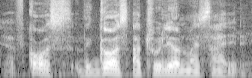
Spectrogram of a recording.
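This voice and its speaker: A man's voice: mid-range voice, normal speed, creaky, a little mellow, a little hiss or hum, close to an everyday voice. An actor playing a proud middle-aged village chief in a film drama, a man with an emphatic Nigerian-accented delivery. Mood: jovial, pleased. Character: proud, jovial village chief, father of a grown son.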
